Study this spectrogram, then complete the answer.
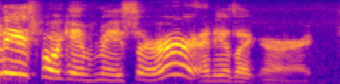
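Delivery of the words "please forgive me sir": play-acted servile begging, high and drawn-out. Retelling groveling on his knees to a Hutt, retelling a groveling plea. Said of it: "I was on my knees".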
